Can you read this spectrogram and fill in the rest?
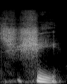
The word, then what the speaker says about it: sidhe: No, that word, S-I-D-H-E, is pronounced she.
